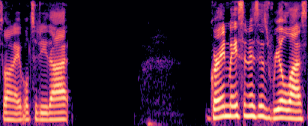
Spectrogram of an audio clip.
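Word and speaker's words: Grandmaison: I mean, it's spelled M A I S O N, but it's M mess. Grand Mesa.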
